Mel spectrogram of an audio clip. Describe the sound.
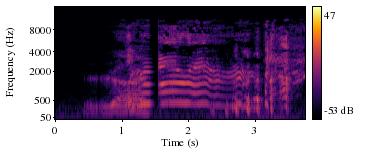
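A person's voice makes a drawn-out, wavering growl meant as a roar, coming out soft and cat-like, more like a purr or meow, with a short break midway.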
